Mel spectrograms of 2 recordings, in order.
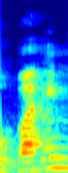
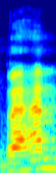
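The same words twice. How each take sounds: First: 'बहिन' with a clear i, ba-hin; spelling pronunciation. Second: 'बहन' as beh-en, vowels softened to e; colloquial pronunciation. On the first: Teacher showing the written form, 'बहिन' as ba-hin. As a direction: sound out the i in 'बहिन'. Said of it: "बहिन नहीं बोल के". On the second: Teacher showing spoken Hindi, 'बहन' as beh-en. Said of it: "हम लोग बहन बोलते हैं ना". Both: Shown as a demonstration.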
